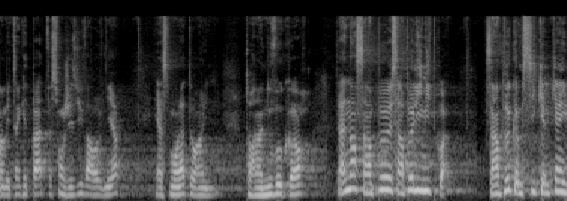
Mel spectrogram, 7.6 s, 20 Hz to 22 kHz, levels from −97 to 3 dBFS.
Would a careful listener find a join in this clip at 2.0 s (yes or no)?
no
